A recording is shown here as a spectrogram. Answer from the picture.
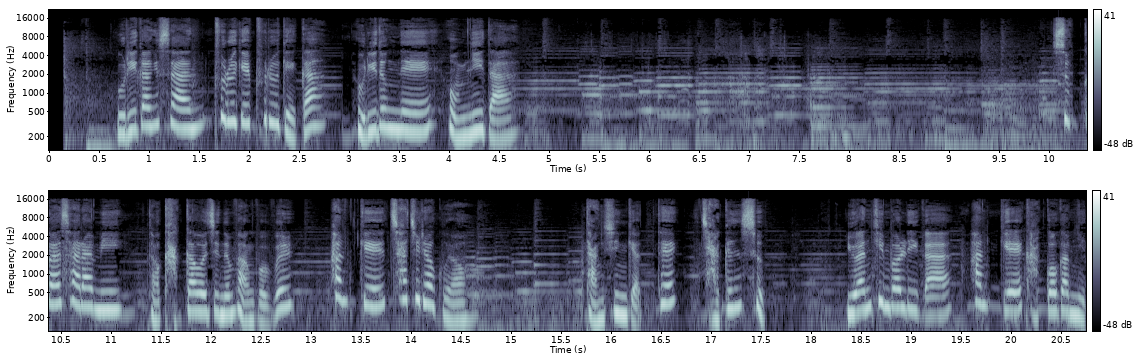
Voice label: F, KO KO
